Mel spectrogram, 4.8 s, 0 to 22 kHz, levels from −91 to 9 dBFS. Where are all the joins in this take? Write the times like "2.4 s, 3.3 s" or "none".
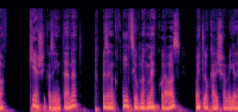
3.3 s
